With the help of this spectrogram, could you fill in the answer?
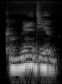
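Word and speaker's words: comedian: यहाँ पर जाकर ज़्यादा जोर देना है शब्द पर उच्चारण करते समय। ऐसे ही ये देखो, इस पर आ जाएगा, इस सिलेबल पर कमेडियन, कमेडियन, कमेडियन, कमेडियन, ठीक है।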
